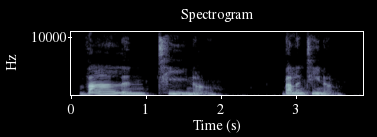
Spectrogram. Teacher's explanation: In English, we pronounce it Valentino. So the word is made up of 4 syllables and the third one is stressed,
